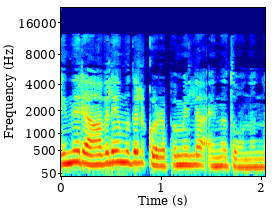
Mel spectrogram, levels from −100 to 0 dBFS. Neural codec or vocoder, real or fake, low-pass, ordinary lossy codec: none; real; 19.8 kHz; AAC, 32 kbps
